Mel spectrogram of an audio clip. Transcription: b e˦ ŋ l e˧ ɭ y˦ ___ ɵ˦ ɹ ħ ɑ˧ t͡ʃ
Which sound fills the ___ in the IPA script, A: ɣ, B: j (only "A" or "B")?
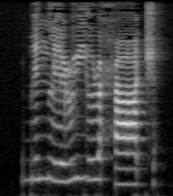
B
